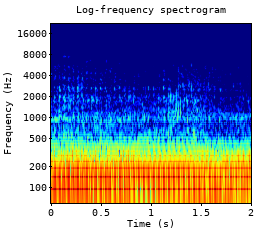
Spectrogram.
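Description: Small fishing boat's engine running steadily at trolling speed, a low, even drone with a fine regular pulse.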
